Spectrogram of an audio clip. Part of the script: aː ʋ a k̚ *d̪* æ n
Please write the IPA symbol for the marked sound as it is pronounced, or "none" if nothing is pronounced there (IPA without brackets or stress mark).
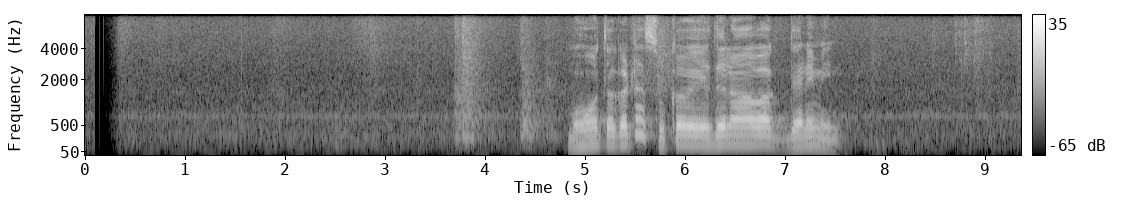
d̪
